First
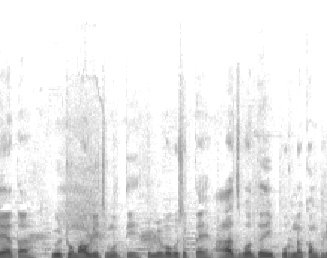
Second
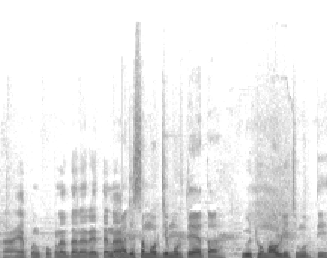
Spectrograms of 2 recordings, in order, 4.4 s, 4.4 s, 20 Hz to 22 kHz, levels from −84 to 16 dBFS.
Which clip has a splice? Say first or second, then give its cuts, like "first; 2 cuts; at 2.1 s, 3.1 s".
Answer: second; 1 cut; at 1.6 s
